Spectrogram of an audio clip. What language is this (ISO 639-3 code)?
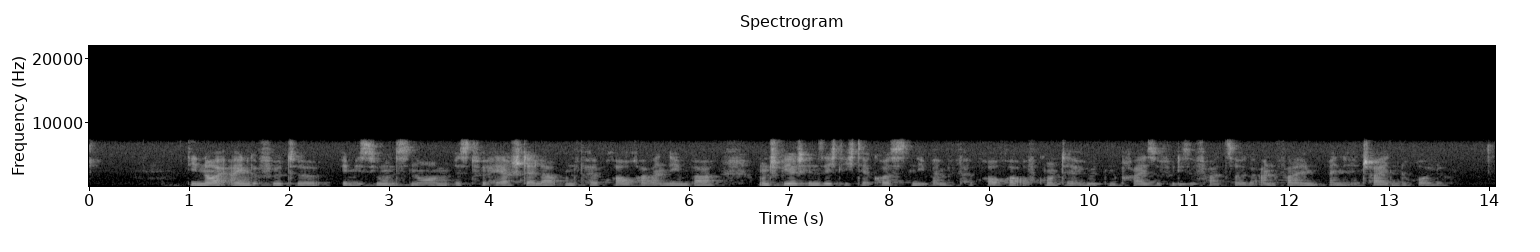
deu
